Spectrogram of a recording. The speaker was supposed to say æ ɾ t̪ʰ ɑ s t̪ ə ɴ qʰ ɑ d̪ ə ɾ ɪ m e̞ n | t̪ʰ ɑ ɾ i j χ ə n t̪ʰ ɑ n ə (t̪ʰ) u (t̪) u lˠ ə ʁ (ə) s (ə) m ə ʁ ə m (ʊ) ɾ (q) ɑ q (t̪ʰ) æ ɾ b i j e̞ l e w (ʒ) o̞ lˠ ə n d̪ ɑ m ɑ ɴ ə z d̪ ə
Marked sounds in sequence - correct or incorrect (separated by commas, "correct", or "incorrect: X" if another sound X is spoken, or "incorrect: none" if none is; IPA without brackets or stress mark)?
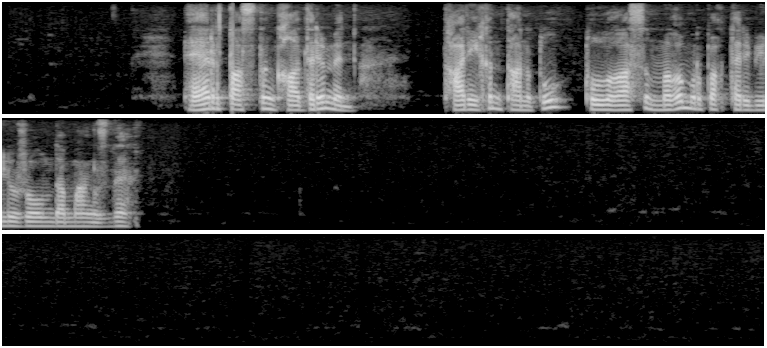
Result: incorrect: t̪, incorrect: t̪ʰ, incorrect: ɑ, correct, correct, incorrect: p, correct, correct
